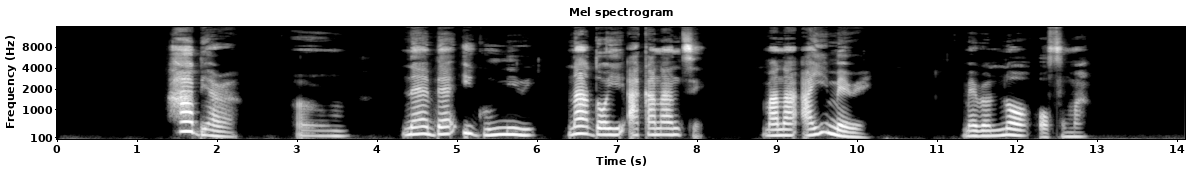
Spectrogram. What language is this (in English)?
Igbo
